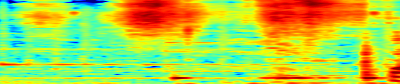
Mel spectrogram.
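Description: Background music with steady held tones, with two brief hissing rustles as the wooden pyrography board is turned on the desk.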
